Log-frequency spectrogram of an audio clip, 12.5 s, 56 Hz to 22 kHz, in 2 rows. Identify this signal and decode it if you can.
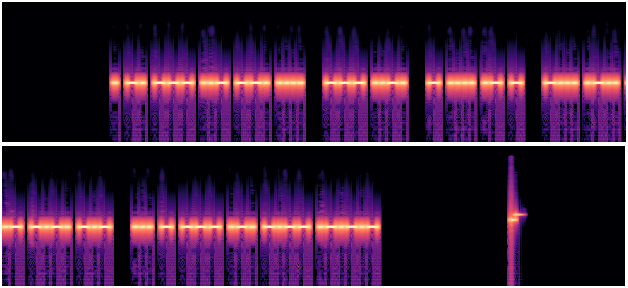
Morse code, heard as a keyed tone, about 36 wpm, 700 Hz. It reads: ENOUGH OF THAT BLACK STORY.
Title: Sentences from Top 1000 Words - Review Part 2 - 35wpm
